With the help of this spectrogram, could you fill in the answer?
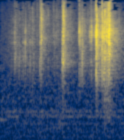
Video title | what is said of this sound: Making Homemade Smoked Paprika | you hear how crispy that is? Really dry.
